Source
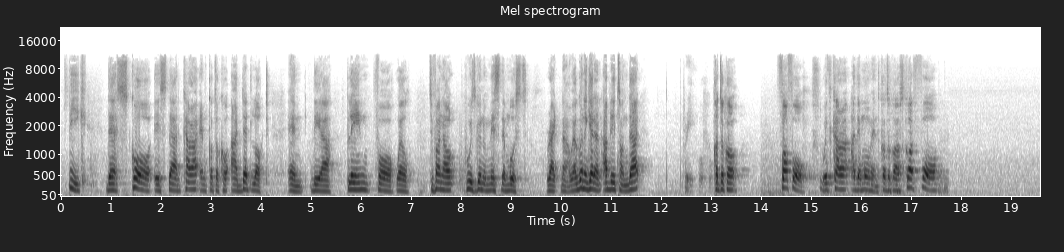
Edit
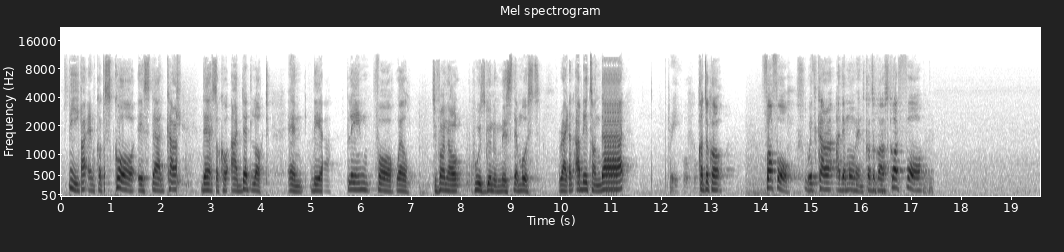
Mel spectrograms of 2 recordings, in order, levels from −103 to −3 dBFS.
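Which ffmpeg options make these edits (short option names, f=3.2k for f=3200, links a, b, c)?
-filter_complex "[0:a]asplit=14[a][b][c][d][e][f][g][h][i][j][k][l][m][n];[a]atrim=end=0.412[o];[b]atrim=start=2.638:end=3.112[p];[c]atrim=start=1.208:end=2.642[q];[d]atrim=start=0.408:end=1.212[r];[e]atrim=start=3.108:end=5.23,asetpts=PTS-STARTPTS,afade=t=out:st=2.118:d=0.004:c=hsin[s];[f]atrim=start=5.23:end=6.924,asetpts=PTS-STARTPTS,afade=t=in:d=1.03[t];[g]atrim=start=6.92:end=8.73,asetpts=PTS-STARTPTS,asetrate=38808,aresample=44100[u];[h]atrim=start=8.726:end=9.922[v];[i]atrim=start=10.718:end=11.462[w];[j]atrim=start=11.408:end=11.462[x];[k]atrim=start=11.408:end=11.462[y];[l]atrim=start=11.408:end=11.462[z];[m]atrim=start=11.408:end=11.462[aa];[n]atrim=start=11.408[ab];[o][p]acrossfade=d=0.004:c1=hsin:c2=hsin[ac];[ac][q]acrossfade=d=0.004:c1=hsin:c2=hsin[ad];[ad][r]acrossfade=d=0.004:c1=hsin:c2=hsin[ae];[s][t]concat=n=2:v=0:a=1[af];[ae][af]acrossfade=d=0.004:c1=hsin:c2=hsin[ag];[ag][u]acrossfade=d=0.004:c1=hsin:c2=hsin[ah];[ah][v]acrossfade=d=0.004:c1=hsin:c2=hsin[ai];[ai][w]acrossfade=d=0.004:c1=hsin:c2=hsin[aj];[aj][x]acrossfade=d=0.004:c1=hsin:c2=hsin[ak];[ak][y]acrossfade=d=0.004:c1=hsin:c2=hsin[al];[al][z]acrossfade=d=0.004:c1=hsin:c2=hsin[am];[am][aa]acrossfade=d=0.004:c1=hsin:c2=hsin[an];[an][ab]acrossfade=d=0.004:c1=hsin:c2=hsin"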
